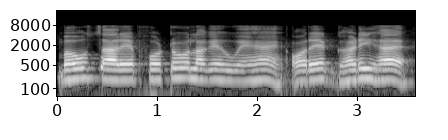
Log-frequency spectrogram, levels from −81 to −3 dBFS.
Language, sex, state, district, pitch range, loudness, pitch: Hindi, male, Jharkhand, Garhwa, 180-190 Hz, -17 LUFS, 185 Hz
